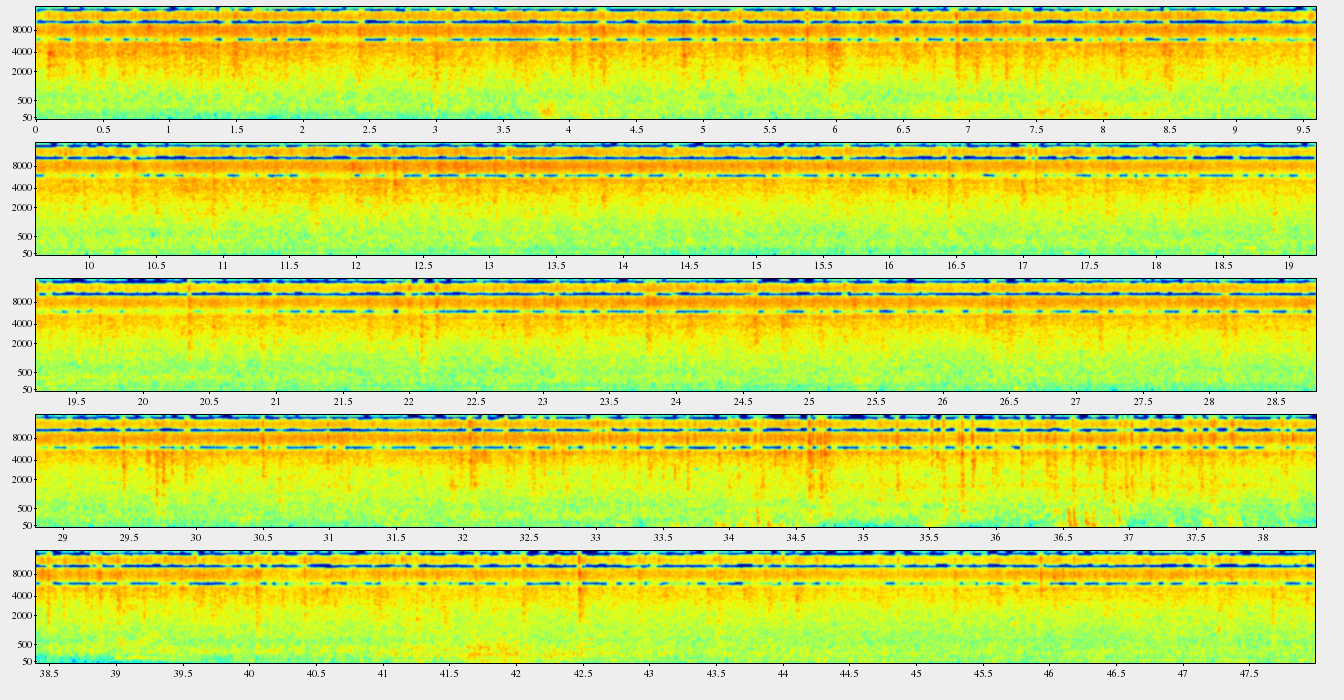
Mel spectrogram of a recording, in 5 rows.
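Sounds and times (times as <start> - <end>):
heavy rain pouring: 0.0 - 47.9
thunder rumble: 32.0 - 38.5.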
